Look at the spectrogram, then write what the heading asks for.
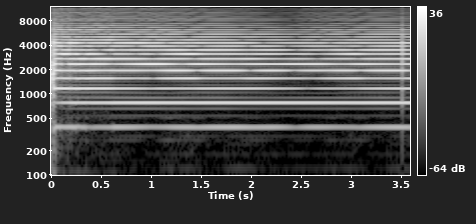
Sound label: GTR, Dirty Buzz; Club-50 - Foundations Roland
